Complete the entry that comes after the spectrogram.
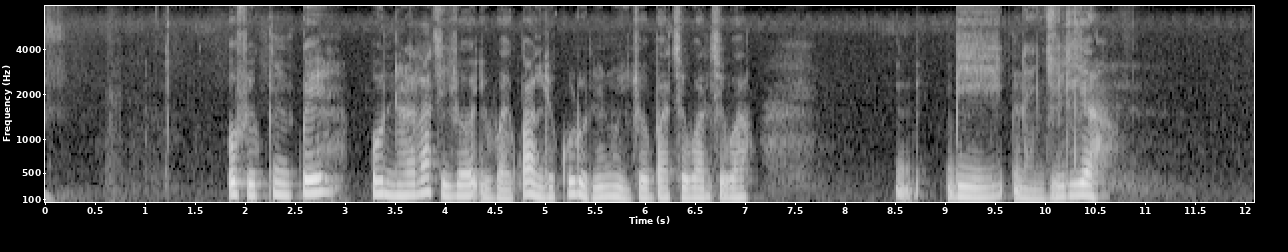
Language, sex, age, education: Yoruba, male, 15-29, tertiary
